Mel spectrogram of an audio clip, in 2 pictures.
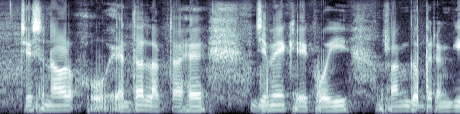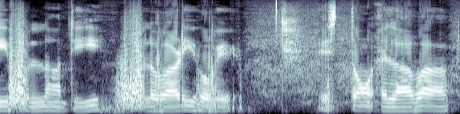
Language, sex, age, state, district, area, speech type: Punjabi, male, 30-45, Punjab, Mansa, rural, spontaneous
